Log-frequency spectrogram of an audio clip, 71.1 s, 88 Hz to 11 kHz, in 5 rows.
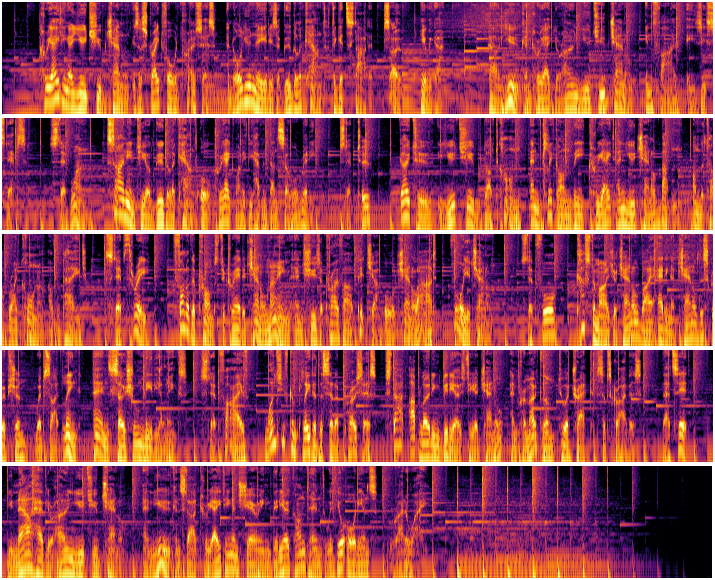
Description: Male
English (Australian)
Older Sound (50+)
Explainer Videos
Tech/Saas Explainer Warm Clear
Words that describe my voice are Warm, Corporate, Authoritative.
